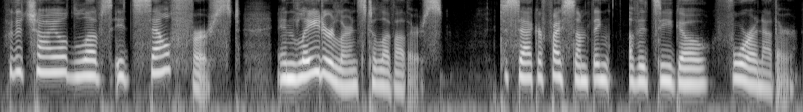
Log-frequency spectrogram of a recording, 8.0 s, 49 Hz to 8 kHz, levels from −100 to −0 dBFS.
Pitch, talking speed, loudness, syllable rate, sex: 220 Hz, 150 wpm, -19 LUFS, 4.7 syllables/s, female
